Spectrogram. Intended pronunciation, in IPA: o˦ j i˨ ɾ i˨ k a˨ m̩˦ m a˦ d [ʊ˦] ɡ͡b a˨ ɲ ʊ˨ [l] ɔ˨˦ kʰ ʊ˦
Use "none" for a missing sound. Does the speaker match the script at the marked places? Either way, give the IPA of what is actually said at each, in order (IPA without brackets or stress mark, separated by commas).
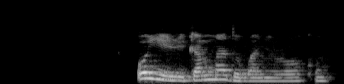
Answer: ʊ˨, ɾ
